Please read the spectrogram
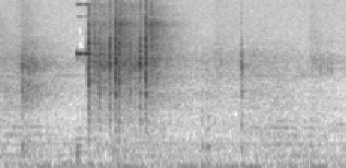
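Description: About half a second in, a brief high tone and then about half a second of rattling clicks and hiss, typical of a handheld camera being handled. Faint knocks of footsteps on wooden floorboards run underneath.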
